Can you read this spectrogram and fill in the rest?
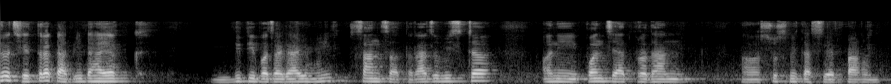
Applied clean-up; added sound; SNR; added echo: neural separator model SepFormer DNS4.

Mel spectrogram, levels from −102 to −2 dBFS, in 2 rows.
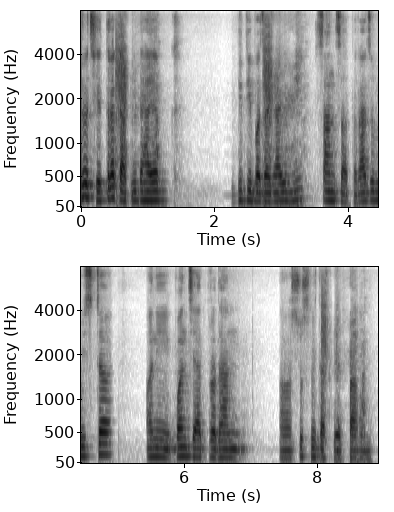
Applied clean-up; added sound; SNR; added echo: neural mask model RNNoise.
